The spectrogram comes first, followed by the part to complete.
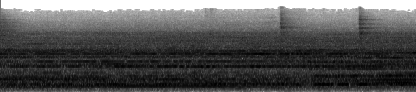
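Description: Live shoegaze rock band holding a sustained electric guitar and bass chord that rings on as a steady drone while the drums drop out. Two light cymbal ticks come near the end.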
